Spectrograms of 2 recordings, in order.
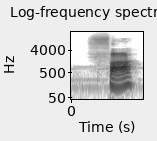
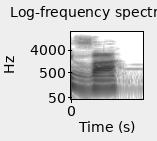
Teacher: fá, que é surda, e vá, que é sonora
